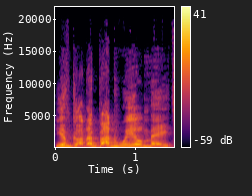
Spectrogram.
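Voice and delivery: put-on Welsh accent. Telling a story, voicing the truck driver's words to Dave in a Welsh accent. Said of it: "in his Welsh voice".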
